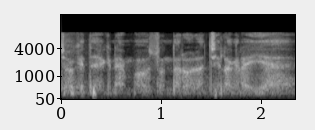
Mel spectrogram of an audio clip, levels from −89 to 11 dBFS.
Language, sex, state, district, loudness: Hindi, male, Rajasthan, Jaipur, -22 LUFS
